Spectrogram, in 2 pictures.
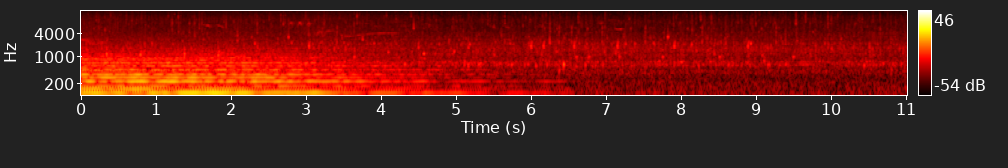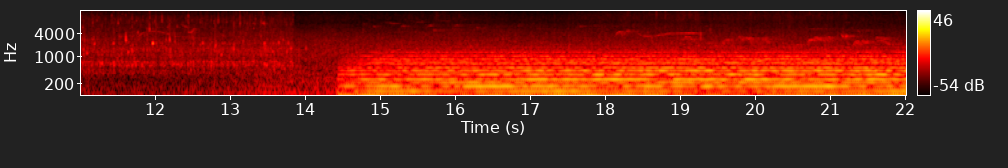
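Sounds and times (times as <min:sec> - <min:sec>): soft ambient music: 0:00.0 - 0:06.4, 0:14.4 - 0:22.0
water drips: 0:00.0 - 0:21.7
water trickling: 0:00.0 - 0:22.0.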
